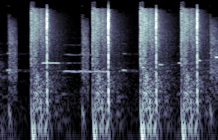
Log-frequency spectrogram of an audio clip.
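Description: Gunfire in the Roblox game A Dusty Trip: four loud, sharp shots in an even rhythm with ringing tails, and a brief fainter shot before them.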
